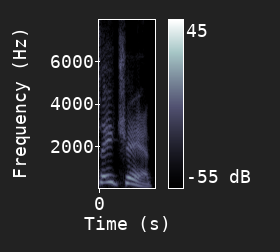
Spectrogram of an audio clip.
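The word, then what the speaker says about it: Etienne: ATN ATN, you ATN. Who are you talking about? To a press conference and say, "My name is Travis Achan."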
